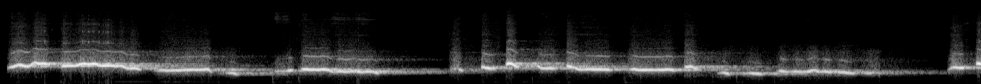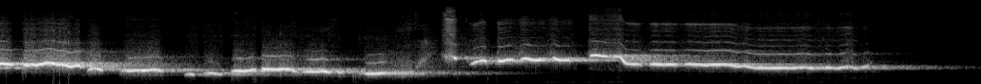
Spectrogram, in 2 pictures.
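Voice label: Citizen Male, English; Warframe; Mall; Citizens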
